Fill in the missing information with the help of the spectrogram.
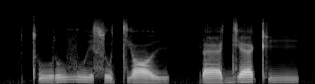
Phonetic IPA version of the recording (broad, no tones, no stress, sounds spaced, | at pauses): tʼ u ɾ u v u i̯ s u tʲ ɒ i̯ | ɽ æ dʲ æ kʼ i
